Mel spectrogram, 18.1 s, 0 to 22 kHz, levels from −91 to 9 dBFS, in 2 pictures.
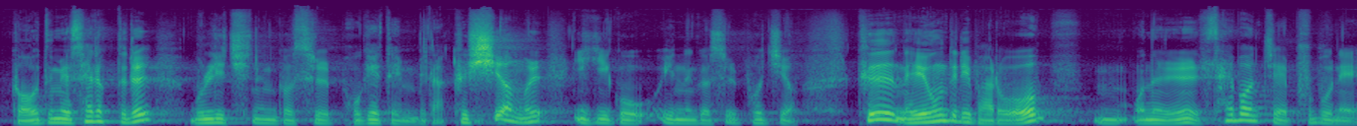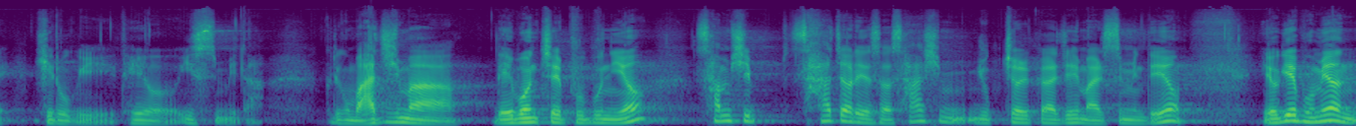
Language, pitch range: Korean, 110-170 Hz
